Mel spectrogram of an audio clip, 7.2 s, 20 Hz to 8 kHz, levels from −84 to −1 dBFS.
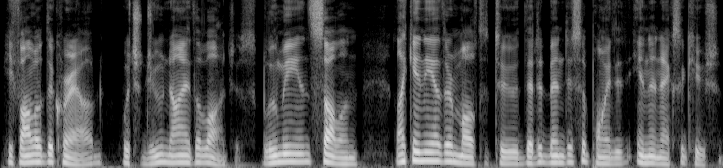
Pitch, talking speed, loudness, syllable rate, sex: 115 Hz, 190 wpm, -19 LUFS, 6.0 syllables/s, male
